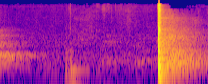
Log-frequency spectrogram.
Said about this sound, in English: Door is slammed.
